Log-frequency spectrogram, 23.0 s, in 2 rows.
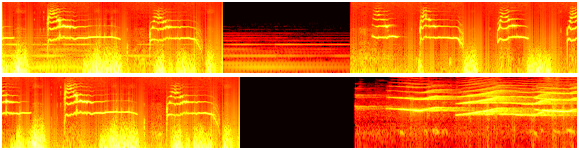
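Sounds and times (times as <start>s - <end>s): cat meowing: 0.0s - 4.0s, 7.4s - 9.3s, 9.9s - 10.6s, 11.3s - 12.1s, 12.7s - 15.8s, 18.6s - 23.0s.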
